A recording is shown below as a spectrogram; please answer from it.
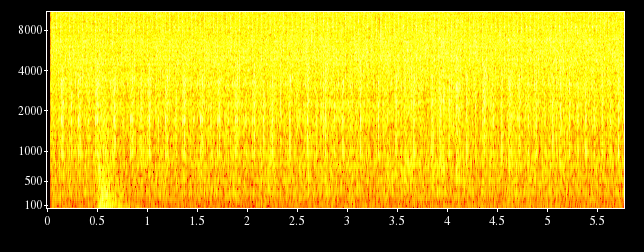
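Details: Idling car engine with a light, quick ticking of about three per second over a steady idle; source of the tick is unknown.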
